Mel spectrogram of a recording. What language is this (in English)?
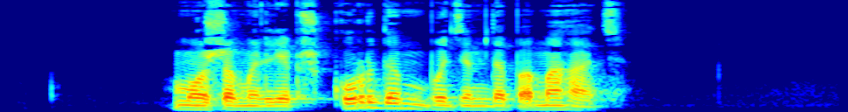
Belarusian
